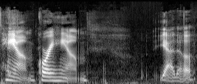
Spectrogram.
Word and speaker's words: Haim: Haim.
